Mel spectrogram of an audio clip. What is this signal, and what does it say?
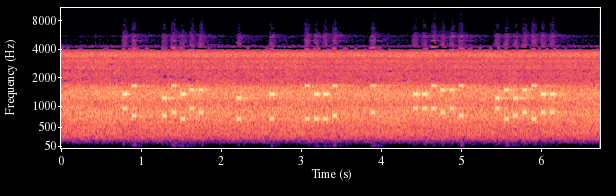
DTMF, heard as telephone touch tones, dialled by machine, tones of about 50 ms, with phone line noise and room echo. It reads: 0B 4C2#9 1 2 A22B C 00D9#B *349A88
